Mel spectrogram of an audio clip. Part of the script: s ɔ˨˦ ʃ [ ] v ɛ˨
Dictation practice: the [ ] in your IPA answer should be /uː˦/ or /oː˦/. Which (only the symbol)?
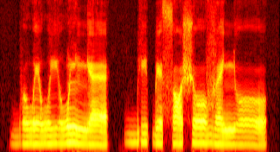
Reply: oː˦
